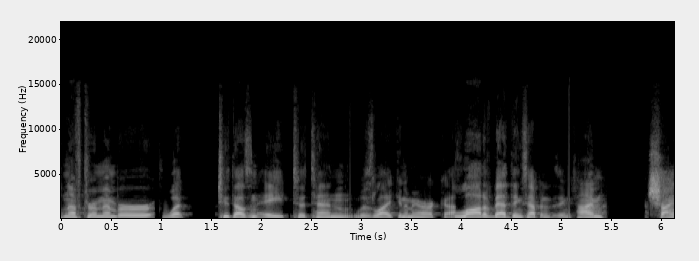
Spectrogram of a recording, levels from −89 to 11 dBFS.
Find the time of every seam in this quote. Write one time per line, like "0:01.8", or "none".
0:00.9
0:03.9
